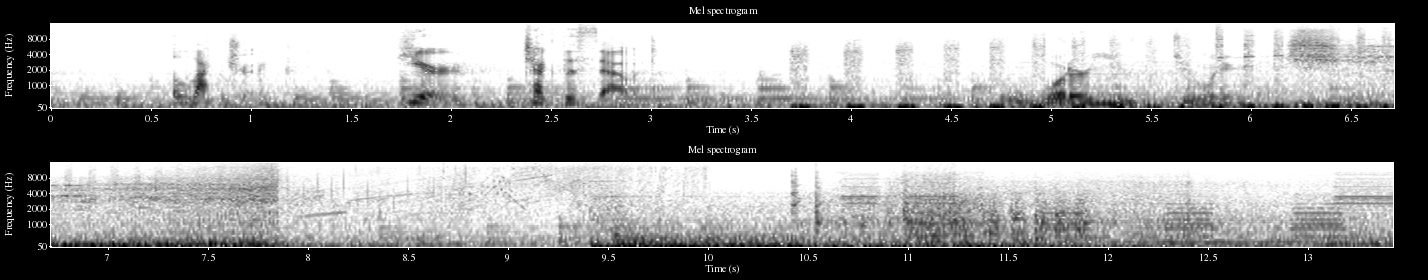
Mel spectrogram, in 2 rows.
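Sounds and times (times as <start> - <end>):
speech: 0.6 - 3.2, 4.8 - 6.6
many car engines starting in a parking garage: 4.8 - 13.4.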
